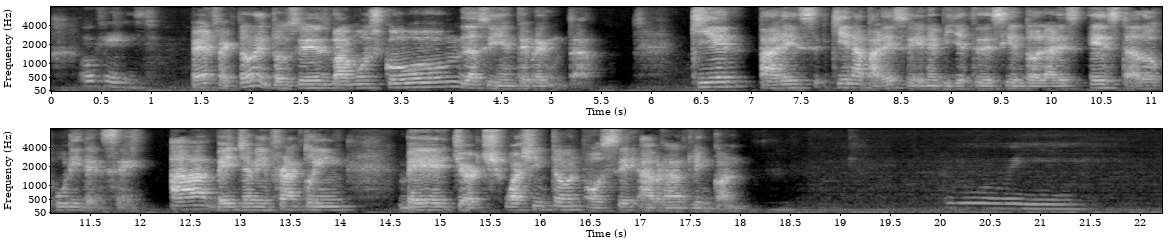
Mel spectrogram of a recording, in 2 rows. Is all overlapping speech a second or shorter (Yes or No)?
Yes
